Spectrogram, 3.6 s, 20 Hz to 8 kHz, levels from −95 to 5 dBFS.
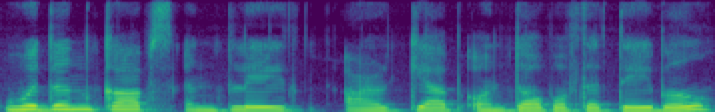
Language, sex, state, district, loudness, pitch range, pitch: English, female, Nagaland, Kohima, -17 LUFS, 200-230 Hz, 210 Hz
